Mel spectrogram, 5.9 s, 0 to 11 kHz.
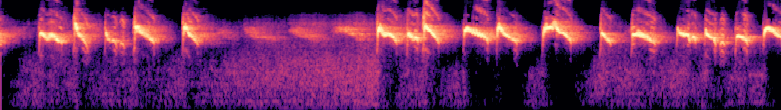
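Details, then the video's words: White-eye in captivity delivering "buka" song, 18 May 2022, having completed deworming with health supplements; evenly spaced high chirps in a steady, lively series, with a short soft warble interrupting early on. "Mata Puteh Kitaro buka sing"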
